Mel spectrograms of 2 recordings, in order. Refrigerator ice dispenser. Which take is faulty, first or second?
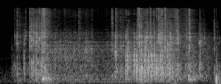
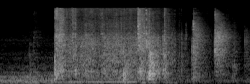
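first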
